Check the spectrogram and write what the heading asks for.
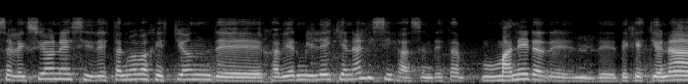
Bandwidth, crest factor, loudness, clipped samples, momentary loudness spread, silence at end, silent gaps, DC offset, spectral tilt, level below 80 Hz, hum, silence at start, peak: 9.6 kHz; 16 dB; -21 LUFS; under 0.1%; 6 LU; 0 s; none; under 0.1%; -5 dB/octave; -64 dBFS; none; 0 s; -4 dBFS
